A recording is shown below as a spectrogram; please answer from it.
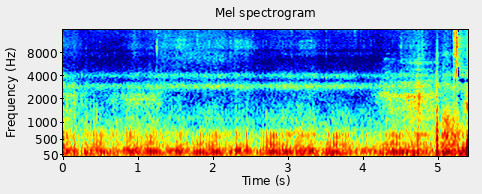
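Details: Mufasa, a male orange tabby cat almost 8 months old, rumbles a deep continuous purr with regular breathing swells while being petted, ending with a faint click.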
